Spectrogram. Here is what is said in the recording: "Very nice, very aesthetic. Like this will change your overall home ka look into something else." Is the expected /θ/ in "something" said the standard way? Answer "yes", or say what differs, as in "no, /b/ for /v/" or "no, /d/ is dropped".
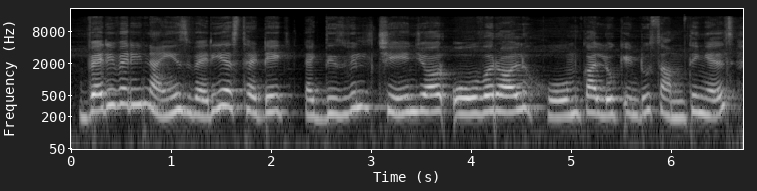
no, /t/ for /θ/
